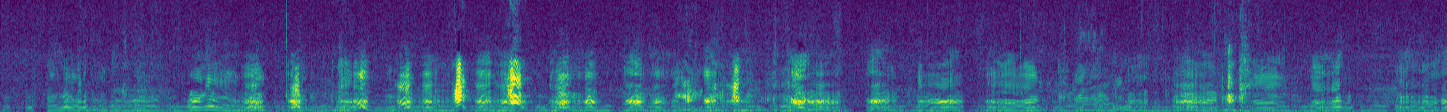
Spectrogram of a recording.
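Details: Belgian Malinois vocalizing in quick, rough bursts, growly yelps and grumbles that come roughly twice a second, with warbling whine-like tones between the louder pulses.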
